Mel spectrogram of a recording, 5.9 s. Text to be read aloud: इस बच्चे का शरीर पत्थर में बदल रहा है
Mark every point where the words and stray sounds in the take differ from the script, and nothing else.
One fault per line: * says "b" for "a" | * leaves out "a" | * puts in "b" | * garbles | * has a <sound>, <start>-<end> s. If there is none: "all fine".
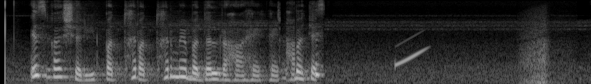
* leaves out "बच्चे"
* puts in "पत्थर"
* garbles
* has a chirp, 3.9-4.3 s
* has a whoosh, 5.1-5.7 s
